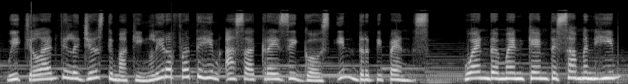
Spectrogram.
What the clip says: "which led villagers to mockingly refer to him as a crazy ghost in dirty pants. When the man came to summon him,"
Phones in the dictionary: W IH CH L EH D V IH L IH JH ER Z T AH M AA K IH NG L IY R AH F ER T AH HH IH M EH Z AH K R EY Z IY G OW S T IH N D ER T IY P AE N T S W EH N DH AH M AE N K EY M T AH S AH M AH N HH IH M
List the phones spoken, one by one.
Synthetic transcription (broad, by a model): W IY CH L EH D F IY L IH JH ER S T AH M AA K IH NG L IY R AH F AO T AH HH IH M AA S AH K R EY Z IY G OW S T IH N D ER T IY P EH N S W EH N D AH M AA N K EY M T AH S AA M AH N HH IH M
